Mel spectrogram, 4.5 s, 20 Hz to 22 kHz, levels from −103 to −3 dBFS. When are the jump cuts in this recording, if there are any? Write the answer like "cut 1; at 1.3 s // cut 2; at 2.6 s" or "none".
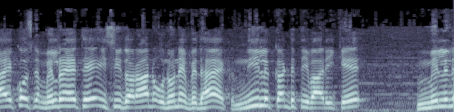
cut 1; at 3.2 s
